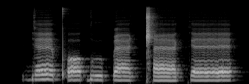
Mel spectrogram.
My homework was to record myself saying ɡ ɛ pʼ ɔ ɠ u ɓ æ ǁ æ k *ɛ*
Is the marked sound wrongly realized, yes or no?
no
